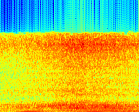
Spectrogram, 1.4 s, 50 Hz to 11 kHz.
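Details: Mitsubishi L300 pickup with online-bought whistle (serigala) exhaust tip: engine revs in a low, even drone with no whistle; tip not sounding, possibly wrong diameter.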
